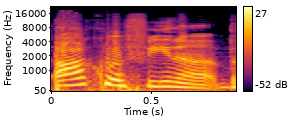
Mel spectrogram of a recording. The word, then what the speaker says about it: Awkwafina: It's Awkwafina, but it's not spelled like the water.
